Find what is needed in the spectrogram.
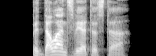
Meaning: inflection of bedauernswert: 1. strong/mixed nominative masculine singular superlative degree 2. strong genitive/dative feminine singular superlative degree
- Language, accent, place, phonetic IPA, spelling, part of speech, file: German, Germany, Berlin, [bəˈdaʊ̯ɐnsˌveːɐ̯təstɐ], bedauernswertester, adjective, De-bedauernswertester.ogg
